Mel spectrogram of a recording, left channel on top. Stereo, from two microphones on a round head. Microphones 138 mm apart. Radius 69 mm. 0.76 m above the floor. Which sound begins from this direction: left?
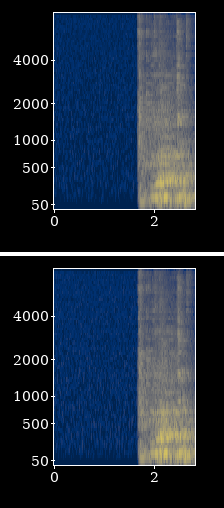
A drawer, at 1.7 s.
